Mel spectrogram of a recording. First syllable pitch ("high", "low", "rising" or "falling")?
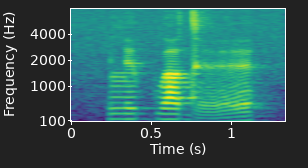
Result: high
